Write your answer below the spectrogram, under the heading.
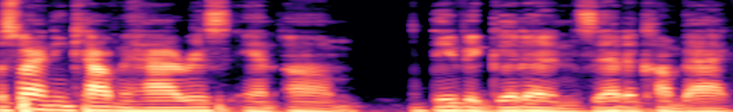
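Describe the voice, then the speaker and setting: A man speaks in a fairly low, somewhat breathy voice. The recording is very clean, with a silent background. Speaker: music commentary YouTuber. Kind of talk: casual vlog commentary. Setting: home, in his room. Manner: fast; stuttering, many fillers.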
